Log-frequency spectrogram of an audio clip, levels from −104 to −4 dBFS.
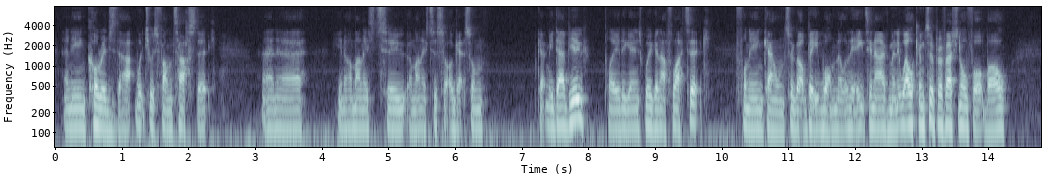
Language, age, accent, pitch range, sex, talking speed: English, 30-49, British, 105-120 Hz, male, 165 wpm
